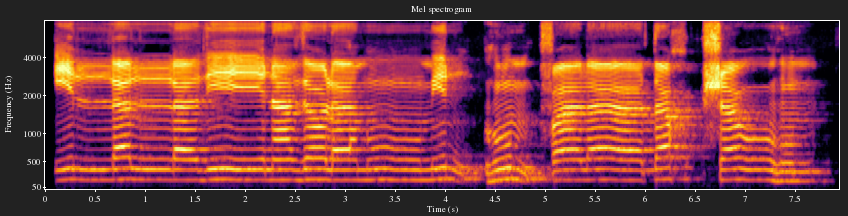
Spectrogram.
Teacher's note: Ada nun sukun bertemu ha, maka kita baca dengan jelas. Mim sukun bertemu fa, kita juga baca dengan jelas.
